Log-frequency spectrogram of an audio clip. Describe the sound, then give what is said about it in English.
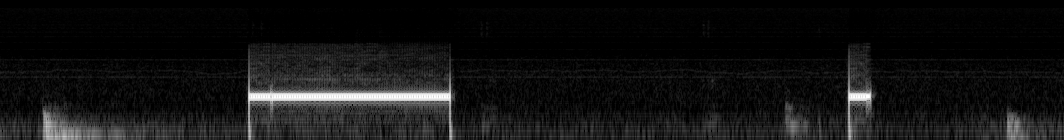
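Ringing on an unanswered phone call: one steady, mid-pitched two-second ring, a long silent gap, then a second ring cut short. Faint low thumps at the start and end; no talking. “Damn, people just ain't answering.”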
